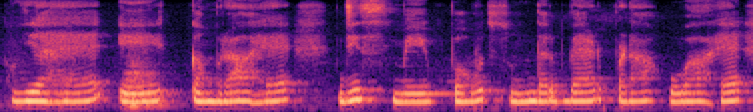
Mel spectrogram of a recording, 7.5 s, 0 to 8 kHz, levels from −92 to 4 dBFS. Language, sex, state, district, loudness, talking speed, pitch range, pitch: Hindi, female, Uttar Pradesh, Saharanpur, -15 LUFS, 85 wpm, 195-210 Hz, 200 Hz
